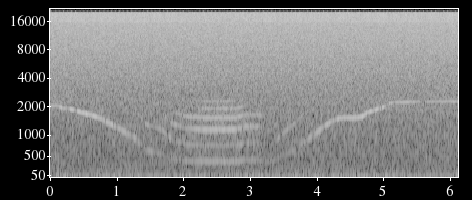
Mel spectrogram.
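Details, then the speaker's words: Hallicrafters SX-122 dual-conversion receiver on the bench for an alignment check, with a tube pulled to cut interference: a clear whistle sweeps down to silence and climbs back up as the dial turns, a heterodyne between a fixed and a tuned frequency; source unconfirmed. "So to me, that's a heterodyne between two frequencies, one fixed in place and one I'm moving. As I move the moving one closer to the one that's fixed in place, the tone goes down."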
